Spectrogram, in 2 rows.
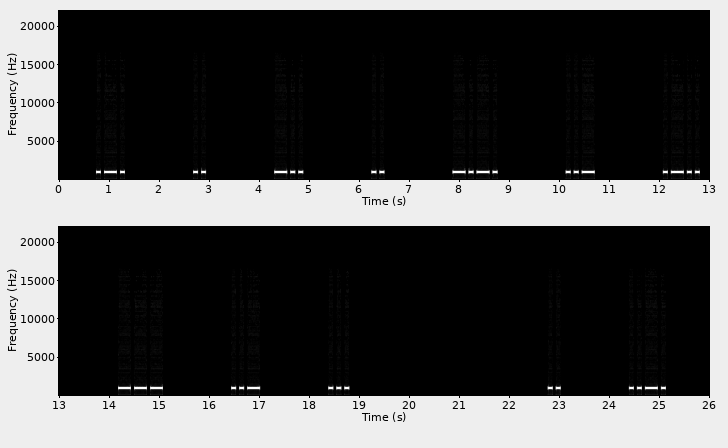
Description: Morse code, heard as a keyed tone, about 15 wpm, spaced as for 5 wpm, 1000 Hz. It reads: RIDICULOUS IF
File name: qotdfiles / 5wpm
